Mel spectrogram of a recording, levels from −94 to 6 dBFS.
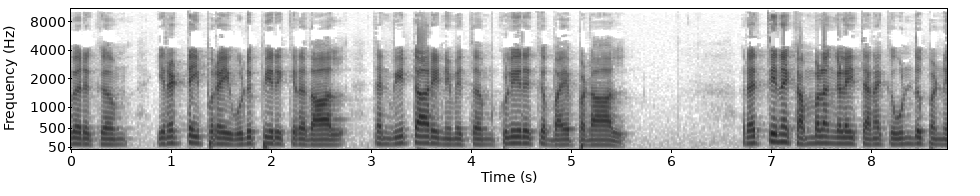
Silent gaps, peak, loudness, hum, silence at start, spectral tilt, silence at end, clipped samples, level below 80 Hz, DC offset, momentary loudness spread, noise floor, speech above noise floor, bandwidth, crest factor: none; 0 dBFS; -17 LUFS; none; 0 s; -5.5 dB/octave; 0 s; under 0.1%; -44 dBFS; under 0.1%; 8 LU; -62 dBFS; 45 dB; 10.5 kHz; 18 dB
